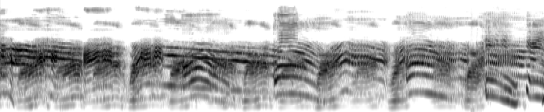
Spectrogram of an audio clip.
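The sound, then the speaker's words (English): A voice imitates a noisy seagull flock with a nonstop stream of shrill, wailing squawks that swoop up and down in pitch, overlapping and loud for about five seconds. “For everyone but Nim, you start hearing the sound of a noisy flock of seagulls going...”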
